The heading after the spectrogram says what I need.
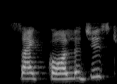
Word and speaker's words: psychologist: साइकोलॉजिस्ट में जो है पी जो है वो साइलेंट है.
